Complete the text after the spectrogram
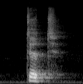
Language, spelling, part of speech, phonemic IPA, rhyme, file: Dutch, tut, noun, /tʏt/, -ʏt, Nl-tut.ogg
- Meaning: 1. an unlikable or silly woman or girl 2. a dummy; a pacifier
